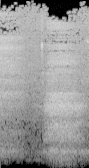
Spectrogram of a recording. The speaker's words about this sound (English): But just today, feel this, and also try to break the breathing patterns. For example, you will usually breathe like that.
